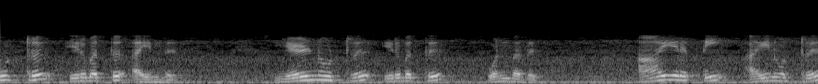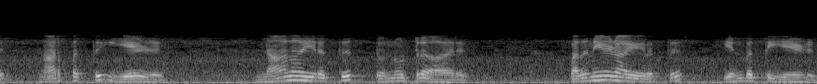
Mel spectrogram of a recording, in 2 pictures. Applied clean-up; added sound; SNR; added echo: none; none; none; none.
